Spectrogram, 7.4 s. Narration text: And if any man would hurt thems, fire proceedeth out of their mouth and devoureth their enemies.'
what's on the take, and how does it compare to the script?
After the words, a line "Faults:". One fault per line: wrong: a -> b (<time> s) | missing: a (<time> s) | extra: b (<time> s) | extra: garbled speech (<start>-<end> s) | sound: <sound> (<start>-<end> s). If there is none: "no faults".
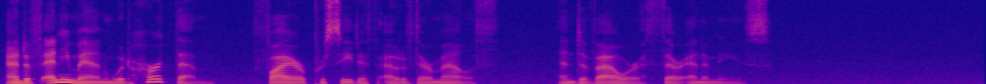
And if any man would hurt them, fire proceedeth out of their mouth and devoureth their enemies.'
Faults:
wrong: thems -> them (1.3 s)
